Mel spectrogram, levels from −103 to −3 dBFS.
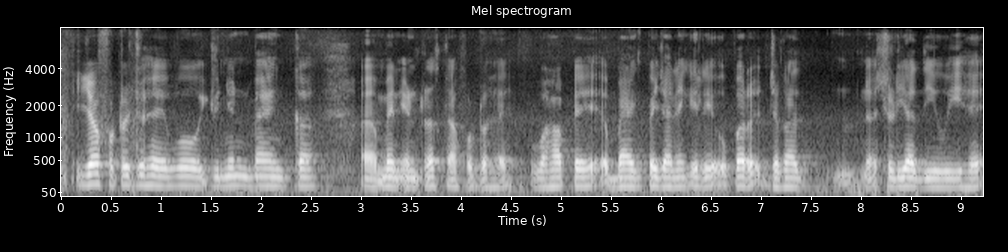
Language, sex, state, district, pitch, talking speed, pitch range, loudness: Hindi, male, Chhattisgarh, Sukma, 115 Hz, 170 wpm, 110-125 Hz, -18 LUFS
